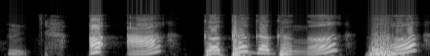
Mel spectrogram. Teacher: इतने वर्णों का उच्चारण स्थान कंठ है इसलिए इनको कहते हैं कंठ वर्ण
